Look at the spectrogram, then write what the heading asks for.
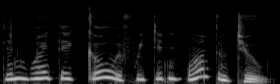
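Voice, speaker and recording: A man voicing a timid, sad little unicorn filly, quiet and hesitant, in a dramatic story reading. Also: extremely high pitch, sing-song, unhurried, dry recording, clean studio sound, voice pushed up, full character voice. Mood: tearful. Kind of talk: dramatic fan fiction reading.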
